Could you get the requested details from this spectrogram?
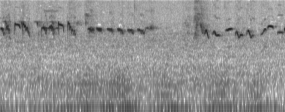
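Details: Javan white-eye delivering a rapid high warbling twitter, slurred notes running together in a wavering chain, pausing briefly and then resuming; steady low hum underneath.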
